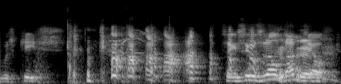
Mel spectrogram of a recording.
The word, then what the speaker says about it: quiche: her i wanted a quickie but the correct pronunciation was quiche so you see there was an old dance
